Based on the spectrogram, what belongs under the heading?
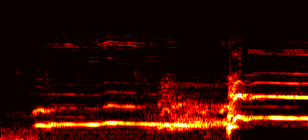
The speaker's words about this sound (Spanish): Pero, ¿por qué aúllan los perros en la noche? Porque sienten hambre o tienen frío. También lo hacen debido a que se sienten solos y es una manera de llamar la atención de los demás.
